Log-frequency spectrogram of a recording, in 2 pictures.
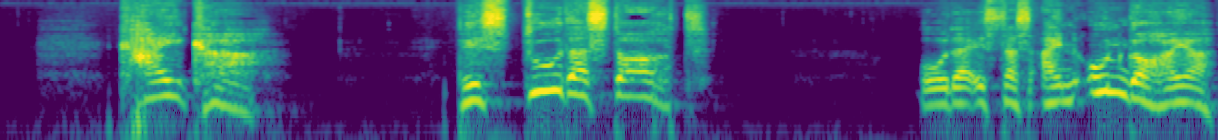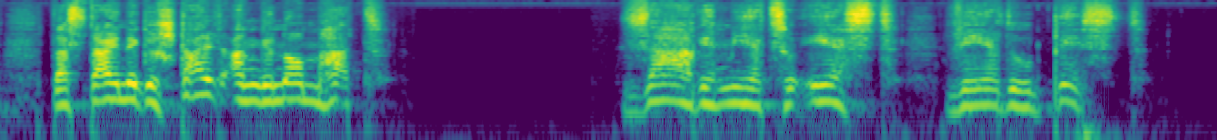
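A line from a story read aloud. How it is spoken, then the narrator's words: Screaming. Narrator (German): schrie er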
